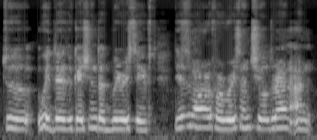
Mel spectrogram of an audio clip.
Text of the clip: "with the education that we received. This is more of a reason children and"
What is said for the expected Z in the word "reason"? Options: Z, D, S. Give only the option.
S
